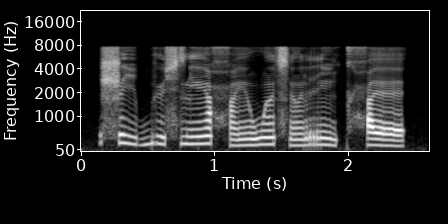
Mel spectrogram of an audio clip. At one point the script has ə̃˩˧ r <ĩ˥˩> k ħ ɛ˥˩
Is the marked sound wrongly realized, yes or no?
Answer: no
